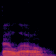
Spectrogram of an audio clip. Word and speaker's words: bello: I want to recommend Cemetery Boys based on Bello's card because Bello in Spanish is pronounced bello, and it translates to lovely or beautiful, and the cover for Cemetery Boys is just absolutely beautiful.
